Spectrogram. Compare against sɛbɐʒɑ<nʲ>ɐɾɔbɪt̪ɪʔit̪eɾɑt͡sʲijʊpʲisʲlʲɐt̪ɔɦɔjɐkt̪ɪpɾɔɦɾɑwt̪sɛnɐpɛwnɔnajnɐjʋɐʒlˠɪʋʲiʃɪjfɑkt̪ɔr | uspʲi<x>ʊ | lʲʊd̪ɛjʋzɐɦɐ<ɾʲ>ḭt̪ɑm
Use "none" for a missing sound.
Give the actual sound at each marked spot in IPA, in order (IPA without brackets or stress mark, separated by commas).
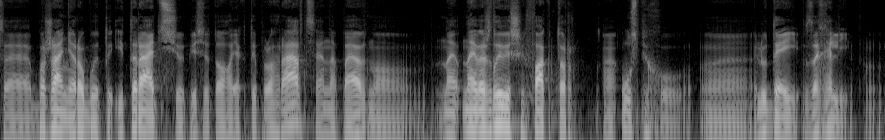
nʲː, x, lʲ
